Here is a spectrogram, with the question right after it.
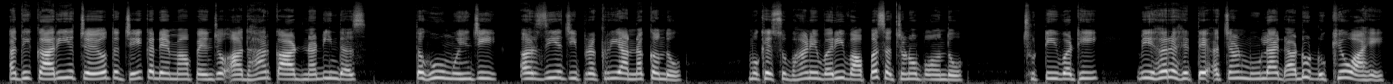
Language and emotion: Sindhi, sad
